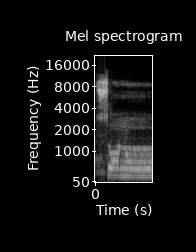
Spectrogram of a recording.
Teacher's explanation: सोनू में तो ऊ की मात्रा है ही, लेकिन इससे प्लुत लगा देंगे और दीर्घ कर देंगे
